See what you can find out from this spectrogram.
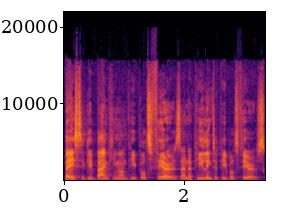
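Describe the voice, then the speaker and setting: A man's fairly high, bright, sharp voice with a German accent, lively intonation and a fairly quick pace. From Germany. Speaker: business consultant. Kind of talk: conference panel discussion.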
